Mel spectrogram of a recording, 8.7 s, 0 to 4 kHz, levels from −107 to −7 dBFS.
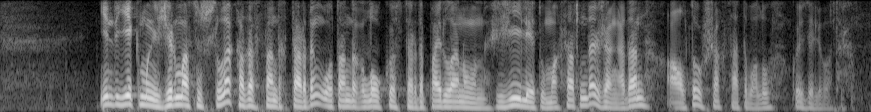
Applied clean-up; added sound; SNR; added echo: none; none; none; none.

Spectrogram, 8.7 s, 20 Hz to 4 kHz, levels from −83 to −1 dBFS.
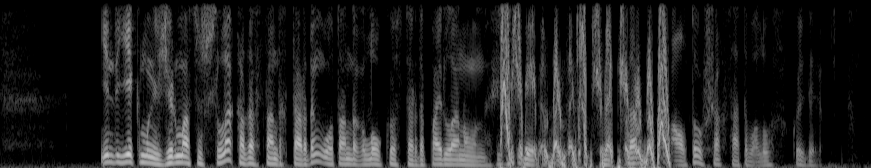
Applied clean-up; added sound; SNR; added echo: neural diffusion model UNIVERSE++.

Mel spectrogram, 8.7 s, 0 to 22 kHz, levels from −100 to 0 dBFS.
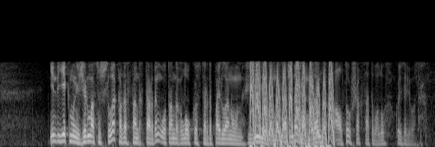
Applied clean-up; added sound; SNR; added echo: none; Scratching (performance technique); -5 dB; none.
